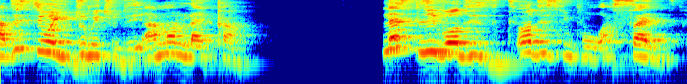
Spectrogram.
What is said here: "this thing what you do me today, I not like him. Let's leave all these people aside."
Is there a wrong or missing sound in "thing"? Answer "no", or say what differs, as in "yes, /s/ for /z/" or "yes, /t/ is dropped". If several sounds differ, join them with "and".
yes, /t/ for /θ/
